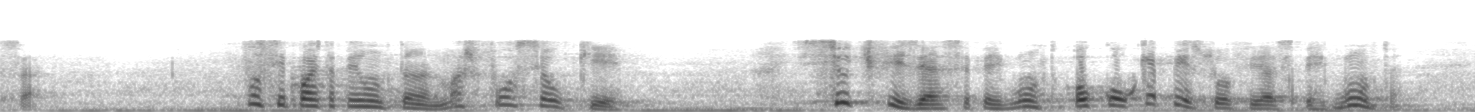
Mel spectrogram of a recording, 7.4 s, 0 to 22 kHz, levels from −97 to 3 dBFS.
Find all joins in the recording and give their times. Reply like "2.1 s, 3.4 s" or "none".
6.2 s

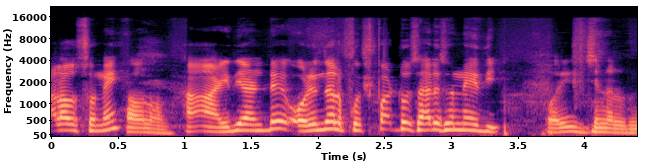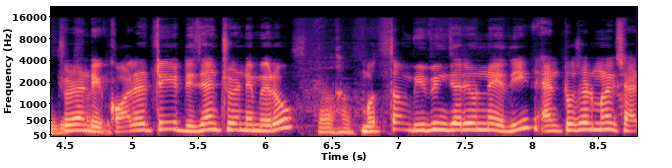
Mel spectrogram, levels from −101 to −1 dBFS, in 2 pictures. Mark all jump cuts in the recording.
none

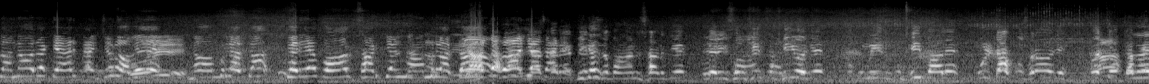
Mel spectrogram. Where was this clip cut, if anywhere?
none

